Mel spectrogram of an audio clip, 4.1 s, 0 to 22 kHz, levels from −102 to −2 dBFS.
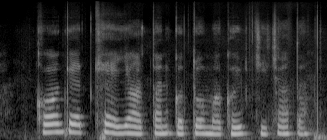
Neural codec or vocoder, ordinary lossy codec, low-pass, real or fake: codec, 44.1 kHz, 7.8 kbps, DAC; none; none; fake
